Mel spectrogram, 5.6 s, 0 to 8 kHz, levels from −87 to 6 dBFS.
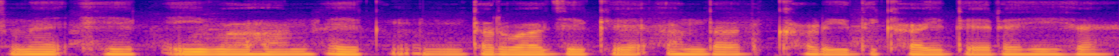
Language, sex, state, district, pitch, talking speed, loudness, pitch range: Hindi, male, Bihar, Lakhisarai, 125 Hz, 150 wpm, -17 LUFS, 120-125 Hz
